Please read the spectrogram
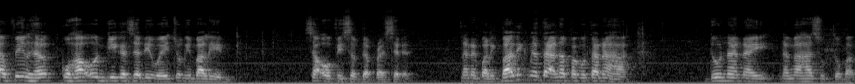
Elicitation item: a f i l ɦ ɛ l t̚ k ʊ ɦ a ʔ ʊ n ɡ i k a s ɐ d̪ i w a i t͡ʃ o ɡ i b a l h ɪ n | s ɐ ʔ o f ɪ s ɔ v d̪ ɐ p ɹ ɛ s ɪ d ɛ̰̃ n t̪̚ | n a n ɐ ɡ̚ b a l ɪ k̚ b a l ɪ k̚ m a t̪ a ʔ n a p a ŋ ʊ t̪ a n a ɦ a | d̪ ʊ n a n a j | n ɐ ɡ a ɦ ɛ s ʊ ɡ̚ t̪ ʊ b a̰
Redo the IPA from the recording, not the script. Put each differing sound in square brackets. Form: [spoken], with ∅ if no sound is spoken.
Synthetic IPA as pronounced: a f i l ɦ ɛ l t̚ k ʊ ɦ a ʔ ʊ n ɡ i k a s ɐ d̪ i w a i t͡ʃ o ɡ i b a l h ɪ n | s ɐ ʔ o f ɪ s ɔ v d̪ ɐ p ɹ ɛ s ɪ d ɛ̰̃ n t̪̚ | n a n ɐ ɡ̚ b a l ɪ k̚ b a l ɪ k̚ [n] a t̪ a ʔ n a p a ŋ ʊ t̪ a n a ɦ a | d̪ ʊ n a n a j | n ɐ [ŋ] a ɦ [a] s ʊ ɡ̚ t̪ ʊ b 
